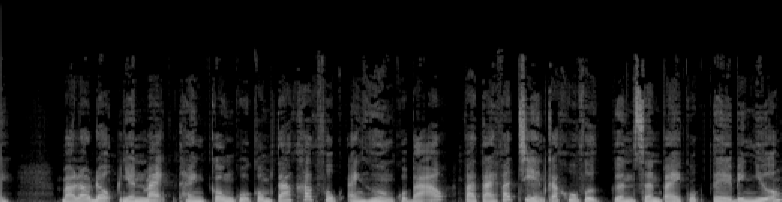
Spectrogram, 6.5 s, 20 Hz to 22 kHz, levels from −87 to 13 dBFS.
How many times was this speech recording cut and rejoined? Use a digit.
1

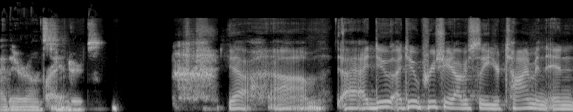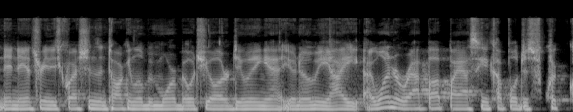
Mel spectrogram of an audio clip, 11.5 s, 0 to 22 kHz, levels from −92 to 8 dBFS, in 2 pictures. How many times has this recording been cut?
0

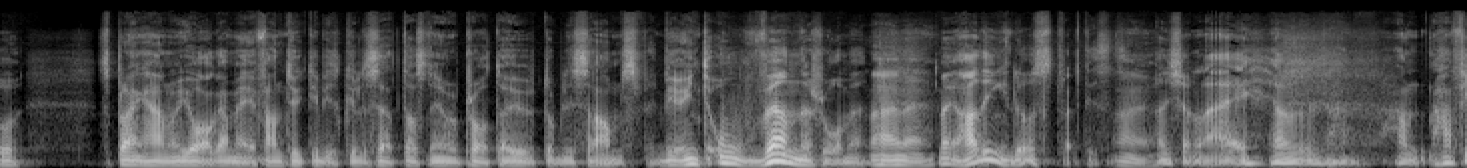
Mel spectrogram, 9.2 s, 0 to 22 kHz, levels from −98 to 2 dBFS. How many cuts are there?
0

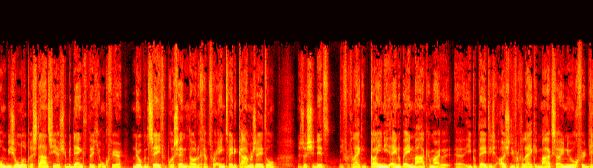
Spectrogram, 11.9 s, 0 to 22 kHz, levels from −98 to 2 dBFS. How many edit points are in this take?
2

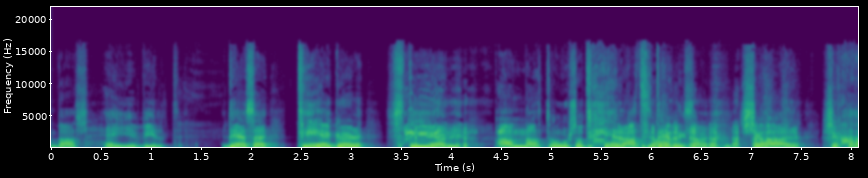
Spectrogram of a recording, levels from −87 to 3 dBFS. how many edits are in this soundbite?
2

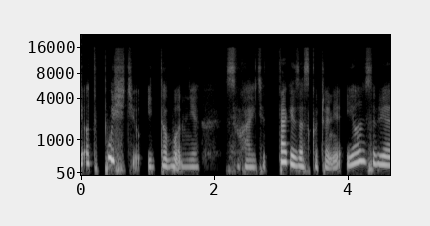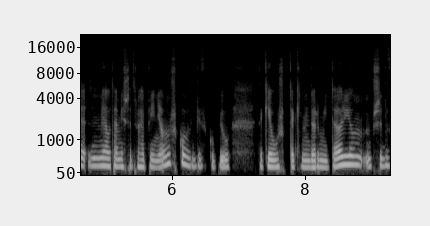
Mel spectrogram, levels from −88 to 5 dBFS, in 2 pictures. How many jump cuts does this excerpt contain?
3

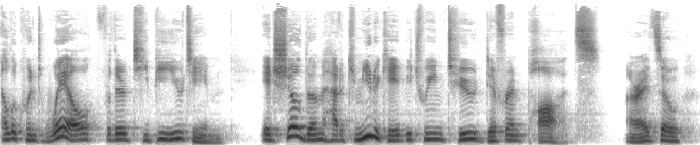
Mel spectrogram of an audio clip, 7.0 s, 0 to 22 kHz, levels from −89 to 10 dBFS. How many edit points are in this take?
0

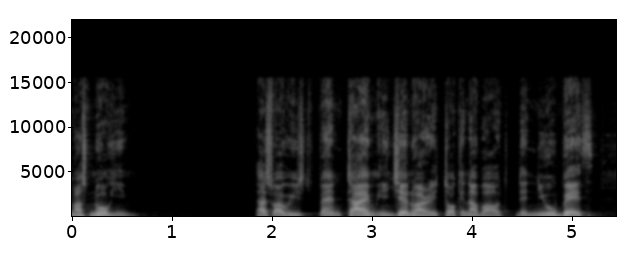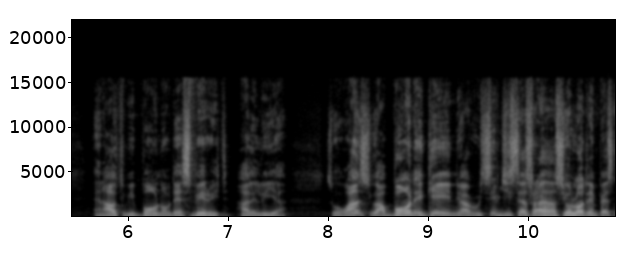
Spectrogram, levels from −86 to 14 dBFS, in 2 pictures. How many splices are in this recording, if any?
0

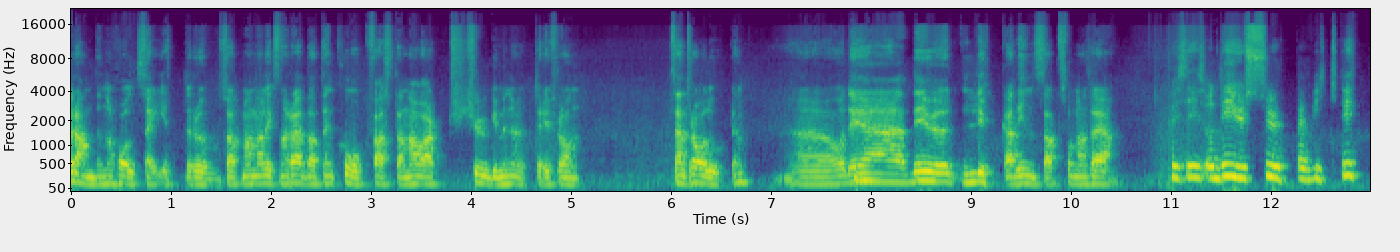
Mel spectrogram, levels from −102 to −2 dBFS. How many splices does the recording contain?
0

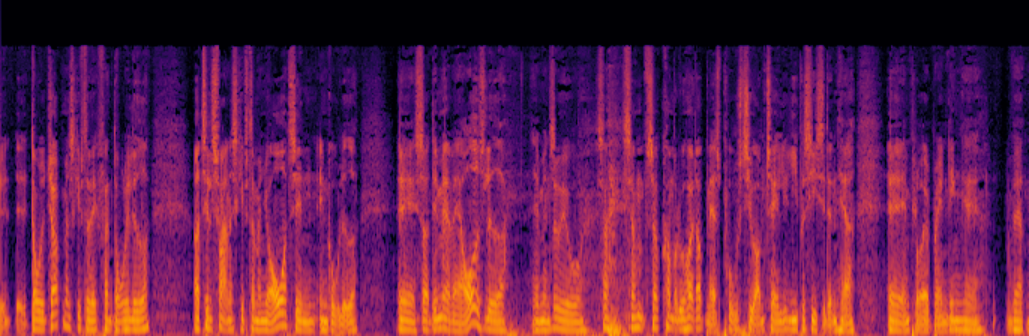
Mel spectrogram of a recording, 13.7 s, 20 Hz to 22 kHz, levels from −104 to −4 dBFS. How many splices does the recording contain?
2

